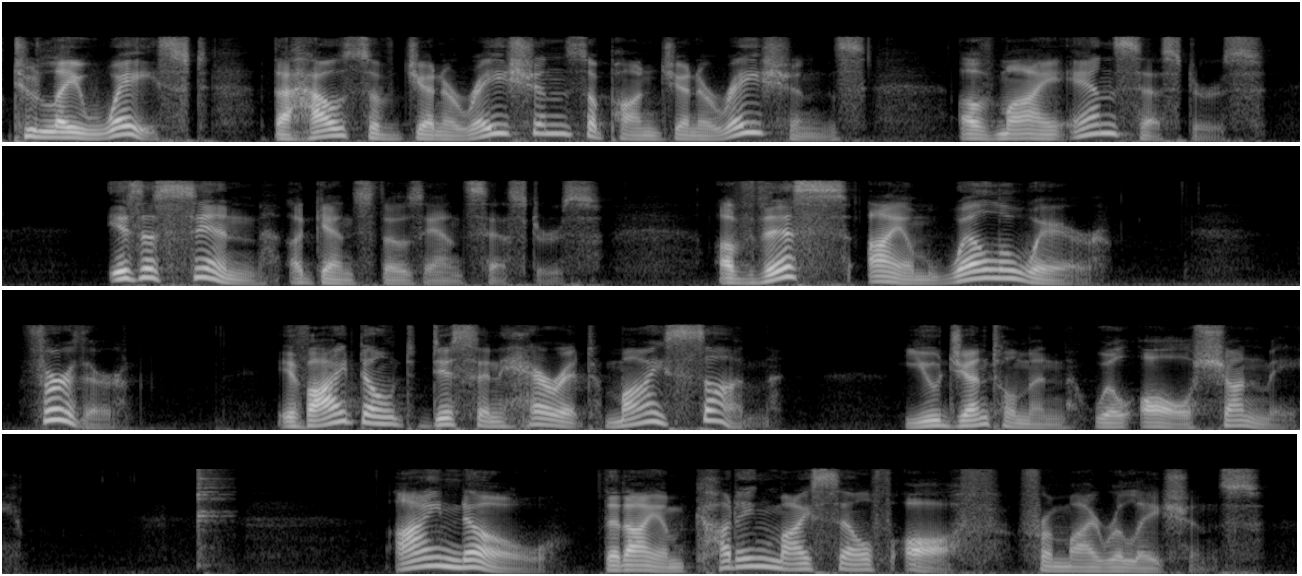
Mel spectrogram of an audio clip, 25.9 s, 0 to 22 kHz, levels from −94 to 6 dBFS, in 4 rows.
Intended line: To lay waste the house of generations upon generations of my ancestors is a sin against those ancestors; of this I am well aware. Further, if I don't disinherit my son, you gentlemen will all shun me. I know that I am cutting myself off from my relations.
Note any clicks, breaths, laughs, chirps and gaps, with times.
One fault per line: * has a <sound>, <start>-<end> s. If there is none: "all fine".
* has a tap, 20.5-20.7 s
